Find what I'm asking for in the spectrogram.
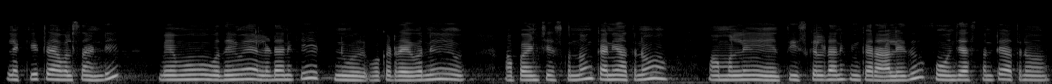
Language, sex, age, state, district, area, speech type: Telugu, female, 60+, Andhra Pradesh, West Godavari, rural, spontaneous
